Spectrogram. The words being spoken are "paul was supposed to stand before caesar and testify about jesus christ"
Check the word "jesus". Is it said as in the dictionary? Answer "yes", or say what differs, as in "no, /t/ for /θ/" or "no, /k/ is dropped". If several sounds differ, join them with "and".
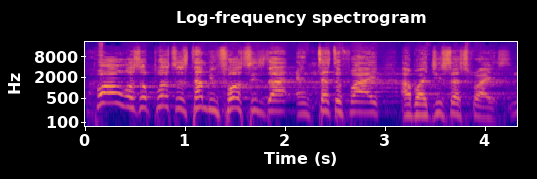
no, /s/ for /z/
